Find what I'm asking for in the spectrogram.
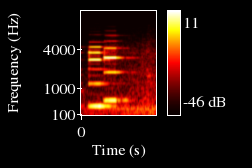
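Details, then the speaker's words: Anesthesia machine checkout: with oxygen, nitrous oxide and air flows set to mid-range, the oxygen pipeline is disconnected. N2O and O2 flows fall, O2 last, and air continues. A brief high-pitched oxygen supply failure alarm sounds twice. "Disconnect the oxygen pipeline. See that nitrous oxide and oxygen flows reduce consistently but oxygen flow comes down the last. Airflow continues and oxygen failure alarm should go"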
